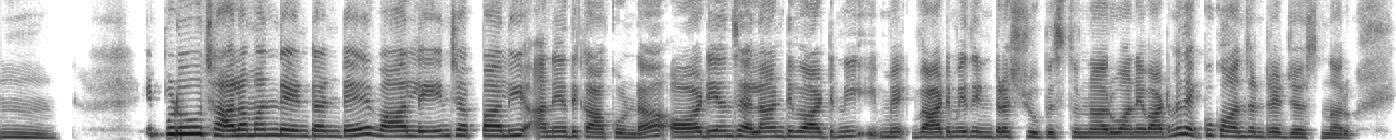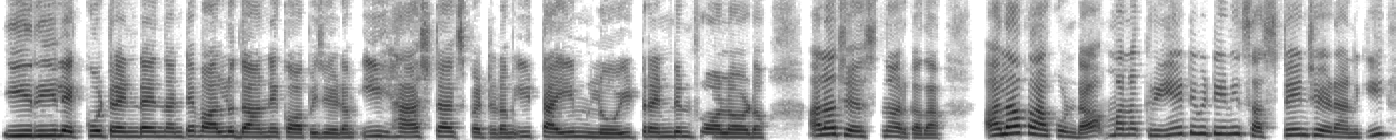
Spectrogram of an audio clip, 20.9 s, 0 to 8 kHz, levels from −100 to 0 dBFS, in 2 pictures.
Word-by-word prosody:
హ్మ్. 210 Hz, -3 st, -5 dB, 0.8 s
ఇప్పుడూ 375 Hz, +2 st, +5 dB, 0.2 s
చాలామందేంటంటే, 285 Hz, -2 st, +3 dB, 0.2 s
వాళ్ళేం 270 Hz, 0 st, +1 dB
చెప్పాలి 285 Hz, -1 st, +2 dB, 0.2 s
అనేది 250 Hz, +1 st, -2 dB
కాకుండా, 215 Hz, -2 st, -2 dB, 0.3 s
ఆడియన్స్ 270 Hz, +3 st, 0 dB
ఎలాంటి 250 Hz, +2 st, 0 dB
వాటిని 240 Hz, +1 st, +1 dB, 0.3 s
మె 235 Hz, -, -2 dB, 0.2 s
వాటి 225 Hz, +2 st, +2 dB
మీద 245 Hz, -, -2 dB
ఇంట్రెస్ట్ 240 Hz, +1 st, -3 dB
చూపిస్తున్నారు 220 Hz, 0 st, -3 dB
అనే 220 Hz, 0 st, -3 dB
వాటి 225 Hz, +3 st, 0 dB
మీద 365 Hz, -, 0 dB
ఎక్కువ 300 Hz, -1 st, -5 dB
కాన్సంట్రేట్ 235 Hz, -3 st, -3 dB
జేస్తున్నారు. 195 Hz, -3 st, -6 dB, 0.5 s
ఈ -, -, +7 dB
రీలెక్కువ 275 Hz, -1 st, +4 dB
ట్రెండయిందంటే, 245 Hz, +1 st, +1 dB
వాళ్ళు 245 Hz, +1 st, +3 dB
దాన్నే 230 Hz, +1 st, 0 dB
కాపీ 215 Hz, 0 st, -1 dB
చెయడం, 210 Hz, +1 st, -3 dB
ఈ -, -, -2 dB, 0.2 s
హ్యాష్‌‌ట్యాగ్స్ 240 Hz, +1 st, -1 dB
పెట్టడం, 210 Hz, -1 st, -4 dB
ఈ -, -, -5 dB
టైంలో 225 Hz, -2 st, 0 dB
ఈ -, -, -7 dB
ట్రెండుని 240 Hz, 0 st, -1 dB
ఫాలో 210 Hz, -2 st, +1 dB
అవ్వడం, 205 Hz, 0 st, -3 dB, 0.4 s
అలా 350 Hz, +2 st, +5 dB
చేస్తున్నారు 260 Hz, -3 st, -3 dB
కదా! 180 Hz, 0 st, -3 dB, 0.5 s
అలా 385 Hz, +4 st, +7 dB
కాకుండా 275 Hz, -9 st, 0 dB, 0.2 s
మన 330 Hz, 0 st, -4 dB
క్రియేటివిటీ‌‌‌ని 380 Hz, +5 st, -3 dB
సస్టెయిన్ 305 Hz, +6 st, -3 dB
చెయడానికి, 235 Hz, -, -3 dB
245 Hz, 130 wpm, -18 LUFS, 220-280 Hz, 0.8 s, ఈ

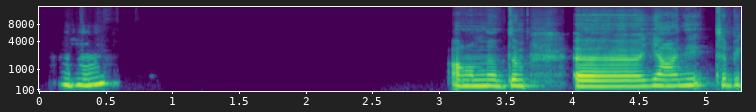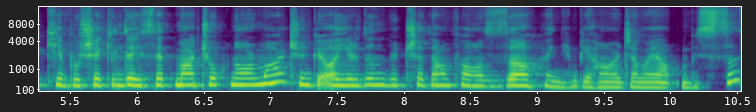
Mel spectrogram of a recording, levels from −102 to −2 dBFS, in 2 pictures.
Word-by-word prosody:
Hı 270 Hz, -, -1 dB
hı. 305 Hz, +6 st, +2 dB, 2.4 s
Anladım. 225 Hz, 0 st, +1 dB, 0.4 s
Eee, 215 Hz, -, +10 dB, 0.5 s
yani, 240 Hz, +3 st, 0 dB
tabii 250 Hz, 0 st, -4 dB
ki 250 Hz, -1 st, -3 dB
bu 240 Hz, -, -1 dB
şekilde 245 Hz, +1 st, +1 dB
hissetmen 250 Hz, +1 st, 0 dB
çok 265 Hz, +1 st, -4 dB
normal 270 Hz, +8 st, +2 dB
çünkü 270 Hz, -7 st, -1 dB
ayırdığın 245 Hz, +1 st, 0 dB
bütçeden 245 Hz, 0 st, -4 dB
fazla, 230 Hz, -1 st, -1 dB
hani, 200 Hz, -2 st, -7 dB
bir 190 Hz, -, -4 dB
harcama 180 Hz, 0 st, -4 dB
yapmışsın. 175 Hz, -, -4 dB
240 Hz, 115 wpm, -20 LUFS, 225-255 Hz, 2.4 s, Eee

